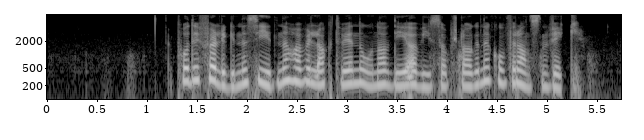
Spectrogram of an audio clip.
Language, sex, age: Norwegian, female, 29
